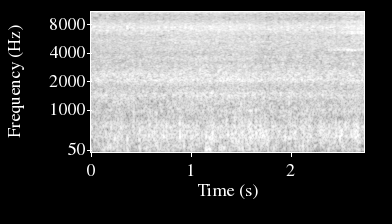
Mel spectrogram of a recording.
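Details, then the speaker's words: Daikin rooftop unit condenser with both compressor stages running: fan spinning fast with a steady loud whirring rumble and gritty edge, indicating wear that needs adjustment; a refrigerant circuit is also suspected low. "Now, that's actually spinning a lot faster than what it looks like it's spinning. And it's spinning the other direction too. But you hear that shit. Listen, you hear? This needs to be adjusted."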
